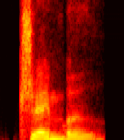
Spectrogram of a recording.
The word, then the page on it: tremble: Indian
